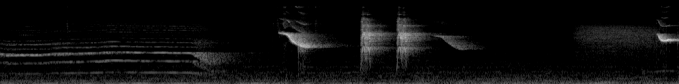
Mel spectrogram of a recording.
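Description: A greater green leafbird gives loud, sharp, high downslurred notes in short bursts, after a steady droning tone and with a brief hiss between phrases.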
